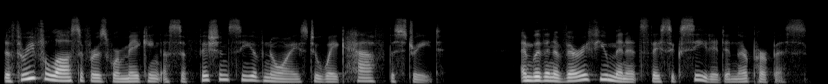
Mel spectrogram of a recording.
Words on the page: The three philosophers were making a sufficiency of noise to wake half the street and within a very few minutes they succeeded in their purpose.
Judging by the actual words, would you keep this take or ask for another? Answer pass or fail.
pass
